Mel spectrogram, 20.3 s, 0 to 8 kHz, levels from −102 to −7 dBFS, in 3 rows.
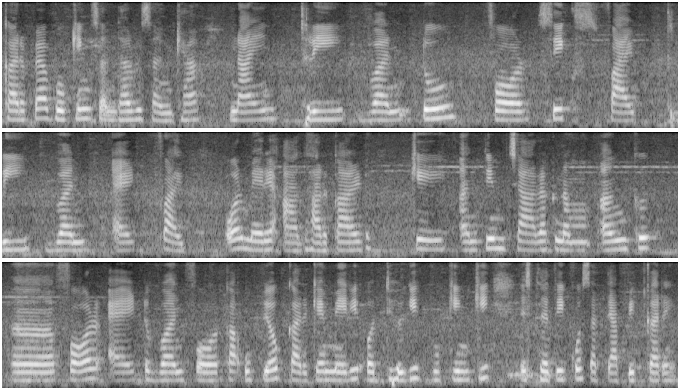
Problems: constant background noise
